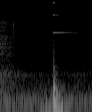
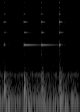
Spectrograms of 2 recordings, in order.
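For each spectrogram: First: lead crystal glass, clear ringing tone. Second: ordinary drinking glass, dull tap (not lead crystal).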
